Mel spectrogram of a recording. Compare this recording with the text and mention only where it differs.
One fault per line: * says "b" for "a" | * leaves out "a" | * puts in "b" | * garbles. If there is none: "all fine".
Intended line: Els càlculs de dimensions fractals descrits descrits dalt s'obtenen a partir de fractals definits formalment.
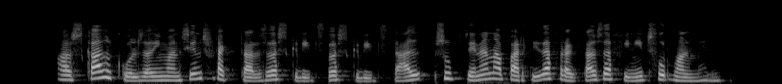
all fine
